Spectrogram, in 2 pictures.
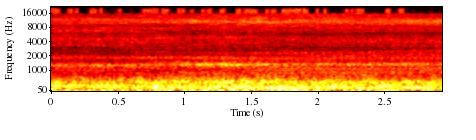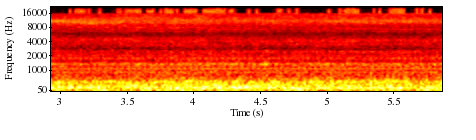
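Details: Teleflex MBU V3 military burner on diesel, refired after boiling 2 gallons of water in under 10 minutes on under one amp hour: steady, even roar of flame and fan, no sputtering, popping or surging; normal burner operation.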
